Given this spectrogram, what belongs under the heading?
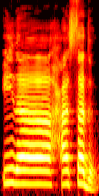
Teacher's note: اذا حسد، دال پہ قلقلہ کریں گے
